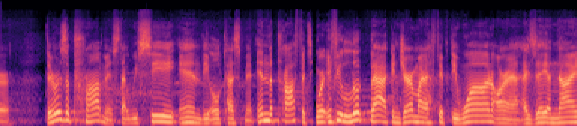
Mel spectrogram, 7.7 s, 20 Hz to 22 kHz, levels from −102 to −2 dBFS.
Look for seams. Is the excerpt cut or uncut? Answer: cut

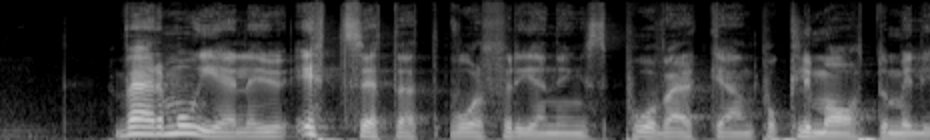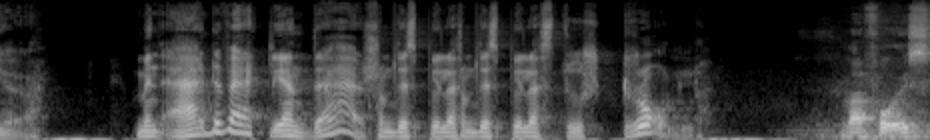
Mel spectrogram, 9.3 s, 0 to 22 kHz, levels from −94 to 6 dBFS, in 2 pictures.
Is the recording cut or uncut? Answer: cut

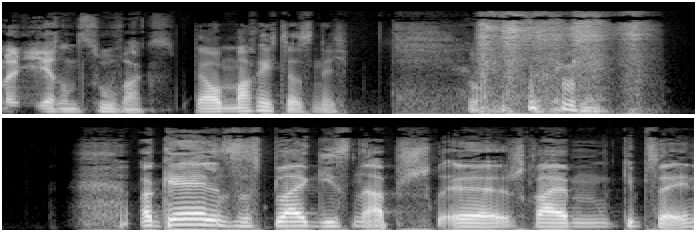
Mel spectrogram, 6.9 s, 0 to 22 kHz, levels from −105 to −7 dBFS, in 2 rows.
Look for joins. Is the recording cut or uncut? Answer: cut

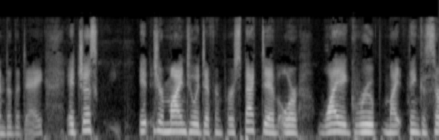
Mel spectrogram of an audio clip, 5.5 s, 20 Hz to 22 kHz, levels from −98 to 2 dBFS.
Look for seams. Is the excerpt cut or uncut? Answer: cut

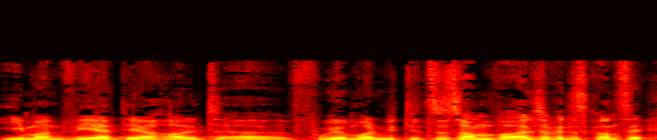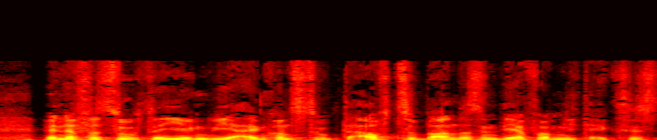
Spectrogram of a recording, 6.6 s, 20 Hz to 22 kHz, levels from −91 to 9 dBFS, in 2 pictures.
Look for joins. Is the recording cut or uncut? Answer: uncut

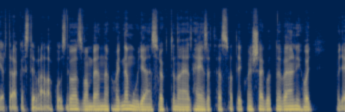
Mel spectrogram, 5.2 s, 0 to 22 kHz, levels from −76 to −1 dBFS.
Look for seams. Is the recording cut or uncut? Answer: cut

